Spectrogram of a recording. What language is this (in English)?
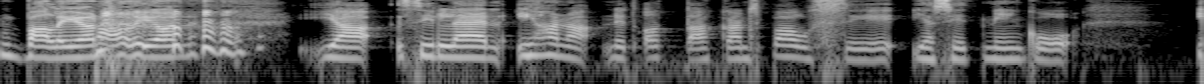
Finnish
